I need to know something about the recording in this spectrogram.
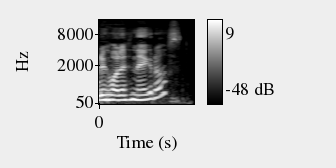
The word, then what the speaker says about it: frijoles negros: Frijoles negros.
